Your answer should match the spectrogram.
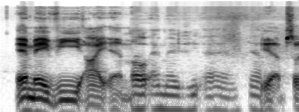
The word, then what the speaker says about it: Mavim: Yeah, M-A-V-I-V-I-M, Mavim. Yeah. Did I do it right? M-A-V-I-M. Oh, M-A-V-I-M.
